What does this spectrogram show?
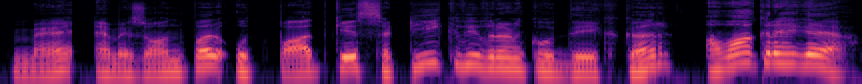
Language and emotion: Hindi, surprised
